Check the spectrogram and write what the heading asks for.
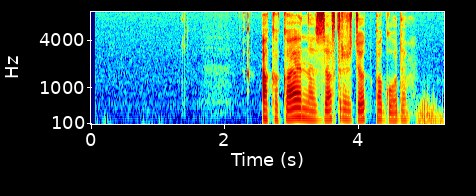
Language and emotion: Russian, neutral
